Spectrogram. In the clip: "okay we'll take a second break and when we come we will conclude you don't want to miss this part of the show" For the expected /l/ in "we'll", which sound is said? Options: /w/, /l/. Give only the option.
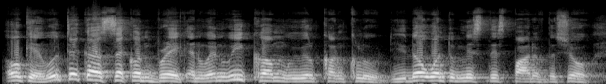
/l/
